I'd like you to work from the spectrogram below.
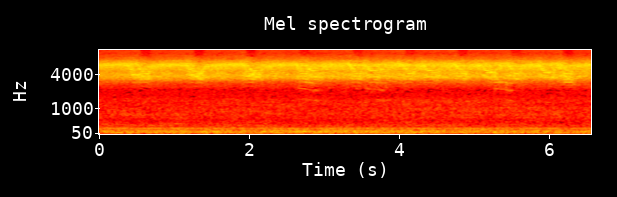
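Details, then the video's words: Cicadas singing up in the trees on a July 2019 summertime evening in Nebraska, many of them at once, forming a steady, dense, high-pitched hiss that pulses slightly about once a second. "Summertime Evenings in Nebraska - Cicadas"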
